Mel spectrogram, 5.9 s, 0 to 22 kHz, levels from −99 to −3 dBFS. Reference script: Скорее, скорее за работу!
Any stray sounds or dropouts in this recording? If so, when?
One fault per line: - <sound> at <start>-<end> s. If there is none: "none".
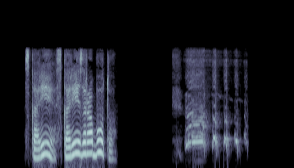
- laugh at 3.4-5.0 s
